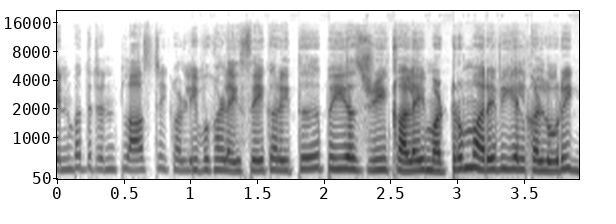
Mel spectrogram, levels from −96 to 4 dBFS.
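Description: The microphone volume stepped up twice: automatic input control judged the level too low and raised the device gain in single jumps. At 1.02 s the level rises by about 8 dB, then at 2.04 s by about 5 dB, with voice and background growing louder together.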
